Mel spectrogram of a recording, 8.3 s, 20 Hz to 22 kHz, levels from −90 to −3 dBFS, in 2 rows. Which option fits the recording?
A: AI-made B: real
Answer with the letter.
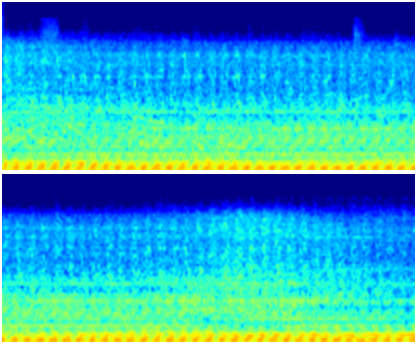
B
